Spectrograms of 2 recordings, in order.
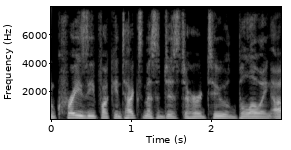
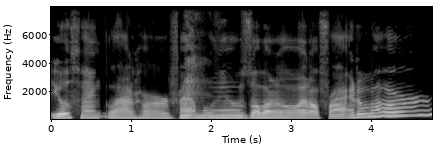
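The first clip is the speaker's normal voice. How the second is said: put-on high-pitched, very slow, stretched-out slurred speech; 5 semitones higher than usual. Retelling how Meredith consoles someone on a couch, words slurred together.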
